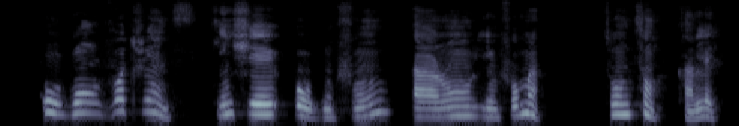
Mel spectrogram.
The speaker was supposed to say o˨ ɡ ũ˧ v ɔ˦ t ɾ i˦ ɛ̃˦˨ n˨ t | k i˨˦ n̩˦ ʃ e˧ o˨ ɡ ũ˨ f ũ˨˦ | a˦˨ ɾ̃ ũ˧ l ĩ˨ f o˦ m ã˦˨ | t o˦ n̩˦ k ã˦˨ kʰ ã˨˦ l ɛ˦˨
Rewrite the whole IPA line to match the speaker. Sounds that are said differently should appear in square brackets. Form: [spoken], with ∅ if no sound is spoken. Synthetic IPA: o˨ ɡ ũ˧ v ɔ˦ t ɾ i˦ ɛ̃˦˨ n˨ t | k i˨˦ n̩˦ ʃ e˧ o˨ ɡ ũ˨ f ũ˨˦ | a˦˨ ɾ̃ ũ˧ l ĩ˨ f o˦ m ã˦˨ | t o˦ n̩˦ [t] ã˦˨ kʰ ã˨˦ l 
